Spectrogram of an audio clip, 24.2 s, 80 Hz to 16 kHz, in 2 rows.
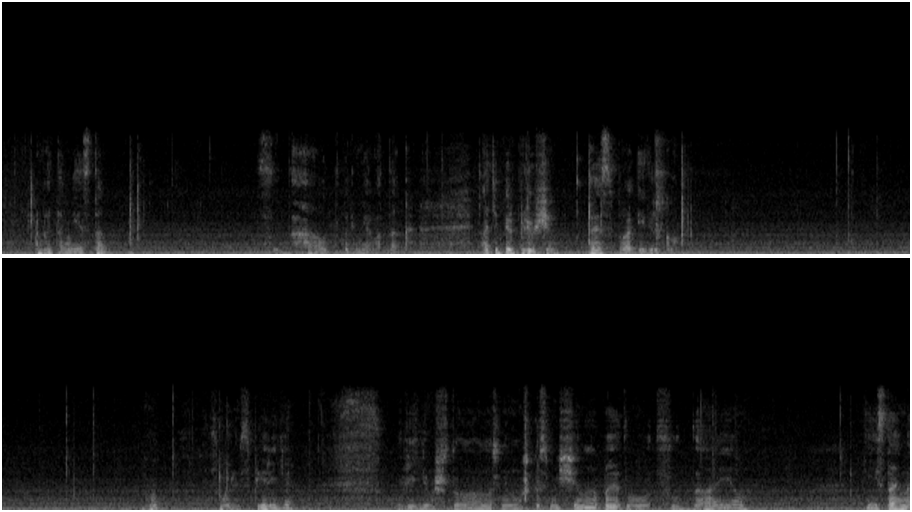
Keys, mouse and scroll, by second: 1.7 g, 11.6-15.0 middle drag, 15.0 KP_1, 16.1 click, 19.1 g, 21.9-24.2 middle drag.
